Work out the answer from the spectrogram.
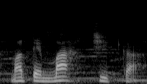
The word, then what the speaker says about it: matemática: A sílaba antepenúltima mais forte. Então, matemática, mática, tá vendo aí?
